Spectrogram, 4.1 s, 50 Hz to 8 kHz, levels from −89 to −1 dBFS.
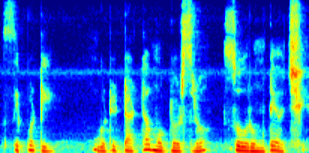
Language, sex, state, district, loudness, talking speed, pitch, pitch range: Odia, female, Odisha, Khordha, -16 LUFS, 130 wpm, 210 Hz, 195-235 Hz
